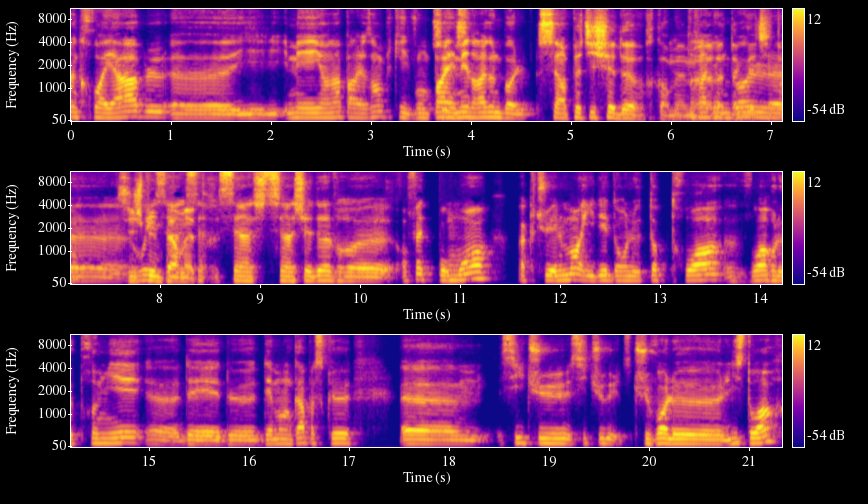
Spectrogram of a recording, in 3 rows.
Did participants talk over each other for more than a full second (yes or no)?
yes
